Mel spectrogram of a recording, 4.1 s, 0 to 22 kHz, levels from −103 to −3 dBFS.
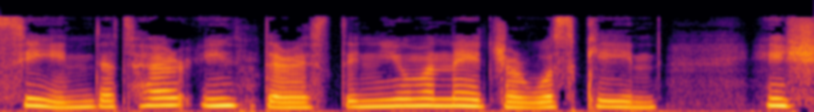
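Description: At 2.93 s there is pre-echo. A short hiss appears about 10 ms before a sharp attack in the speech. The codec spread quantisation noise across a whole transform block, and the attack sat late in it. Noise sized for the loud attack leaked into the quiet gap ahead, rising about 14 dB. The smear fits a block of about 26 ms, with no switch to shorter blocks. The attack sounds blunted and smeared.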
